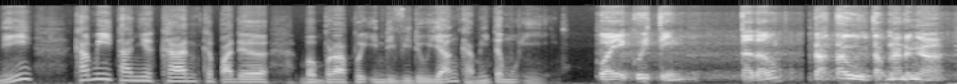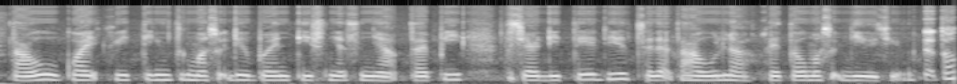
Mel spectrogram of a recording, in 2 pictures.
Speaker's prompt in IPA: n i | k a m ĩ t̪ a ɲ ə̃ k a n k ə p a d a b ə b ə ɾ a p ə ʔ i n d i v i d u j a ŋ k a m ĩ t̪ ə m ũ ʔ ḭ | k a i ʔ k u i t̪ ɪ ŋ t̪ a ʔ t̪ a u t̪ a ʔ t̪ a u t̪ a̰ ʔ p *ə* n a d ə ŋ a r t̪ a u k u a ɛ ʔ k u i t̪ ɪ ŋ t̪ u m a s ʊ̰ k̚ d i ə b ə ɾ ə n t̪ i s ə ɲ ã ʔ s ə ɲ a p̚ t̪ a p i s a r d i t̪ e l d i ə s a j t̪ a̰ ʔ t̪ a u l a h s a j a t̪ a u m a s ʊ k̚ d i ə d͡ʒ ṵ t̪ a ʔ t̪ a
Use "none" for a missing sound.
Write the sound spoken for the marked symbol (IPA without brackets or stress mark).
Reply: ə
